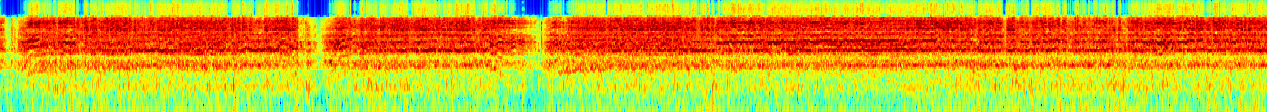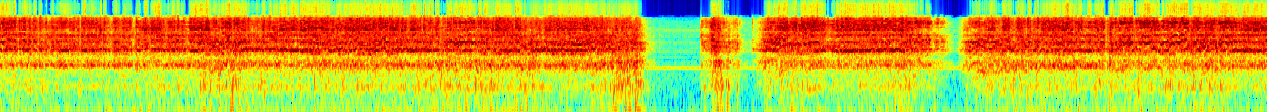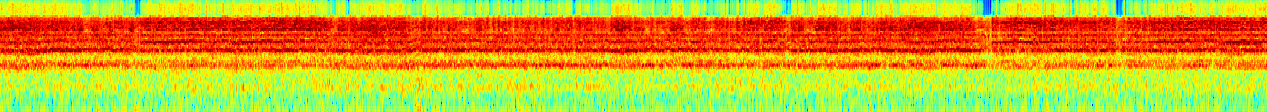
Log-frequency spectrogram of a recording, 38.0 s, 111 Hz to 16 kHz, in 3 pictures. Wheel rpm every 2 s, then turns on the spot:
160, 160, 160, 200, 220, 230, 230, 230, 220, 140, 130, 140, 220, 220, 220, 230, 230, 220, 230.
none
